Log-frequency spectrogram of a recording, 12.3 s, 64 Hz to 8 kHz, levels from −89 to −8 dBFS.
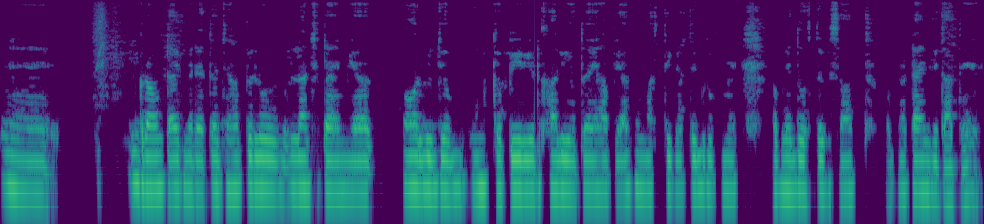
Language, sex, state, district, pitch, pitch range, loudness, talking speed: Hindi, male, Bihar, Gopalganj, 130 Hz, 125-130 Hz, -40 LUFS, 160 wpm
